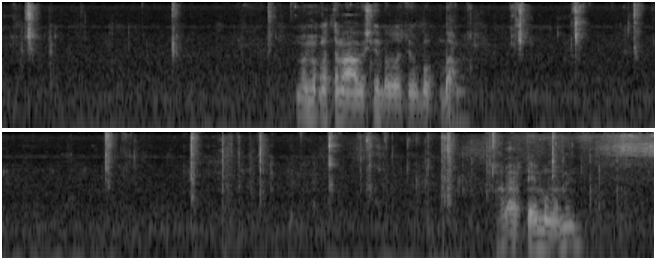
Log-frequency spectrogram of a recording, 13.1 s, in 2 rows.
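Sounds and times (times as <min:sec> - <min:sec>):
person chewing with wet smacks: 0:00.0 - 0:01.9, 0:04.6 - 0:11.6
low steady hum: 0:00.0 - 0:13.0.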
